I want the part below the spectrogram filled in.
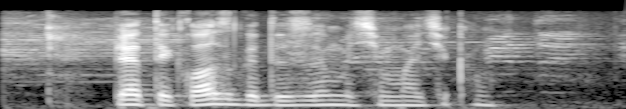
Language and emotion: Russian, neutral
